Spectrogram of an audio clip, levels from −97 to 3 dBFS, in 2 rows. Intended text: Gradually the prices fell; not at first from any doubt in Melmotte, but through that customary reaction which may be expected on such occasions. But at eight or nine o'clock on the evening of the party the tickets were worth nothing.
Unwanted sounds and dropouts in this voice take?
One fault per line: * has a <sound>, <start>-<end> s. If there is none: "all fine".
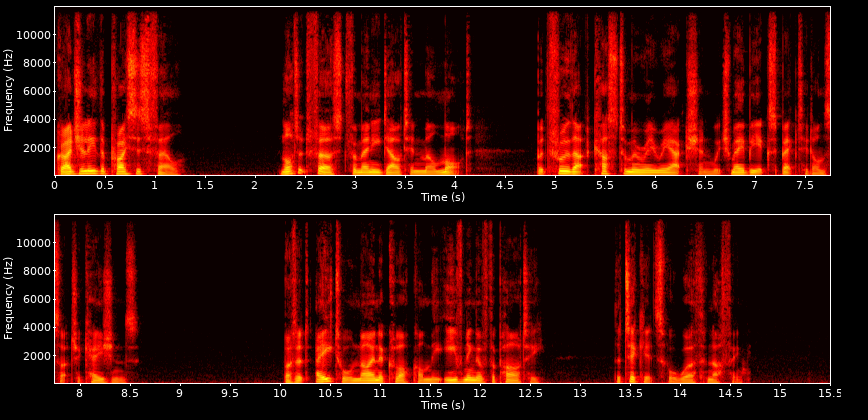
all fine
